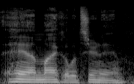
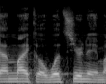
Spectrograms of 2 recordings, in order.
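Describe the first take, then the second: First: It is said in a sultry, seductive tone. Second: It is said flatly with little intonation. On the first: "It was too sexy" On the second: "Have a little bit of lightness and intonation"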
